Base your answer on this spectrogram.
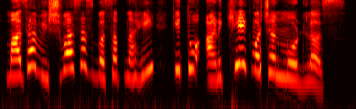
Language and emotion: Marathi, angry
